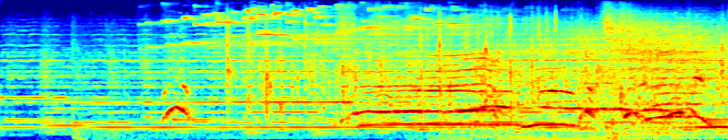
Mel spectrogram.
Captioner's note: applause, cheering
